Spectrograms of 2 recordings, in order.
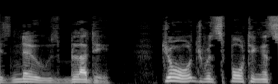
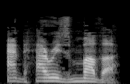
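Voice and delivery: angry, louder snarl; George; 5 semitones higher, 5 dB louder than usual. A narrator's reading. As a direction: snarl the added grievance. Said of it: "snarled George".

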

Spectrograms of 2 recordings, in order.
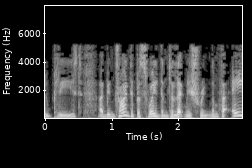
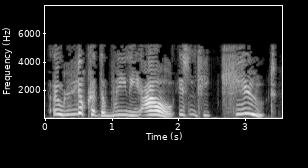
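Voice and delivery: put-on cooing girls. A narrator's reading. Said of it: "a group of third-year girls paused and said".

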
